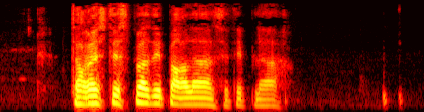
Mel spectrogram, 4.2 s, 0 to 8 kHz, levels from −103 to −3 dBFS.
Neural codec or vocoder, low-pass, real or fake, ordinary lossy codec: none; 7.2 kHz; real; MP3, 64 kbps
